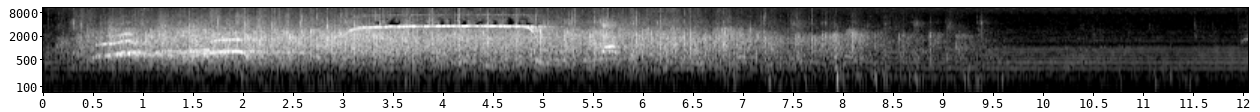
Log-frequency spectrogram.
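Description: Theater audience applauding, with whoops and a long, high whistle a few seconds in. The applause dies away after about six seconds, leaving a faint steady hum.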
